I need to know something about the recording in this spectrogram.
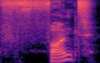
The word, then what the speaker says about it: Funt: quote from uh Juliet Funt is her name is that what it rhymes with it rhymes with uh squeeze bunt okay great all right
